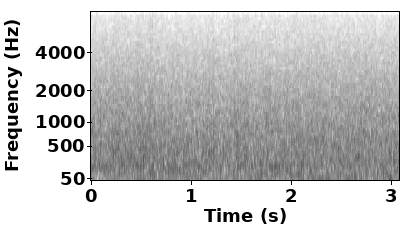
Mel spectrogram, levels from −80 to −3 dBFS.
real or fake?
real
